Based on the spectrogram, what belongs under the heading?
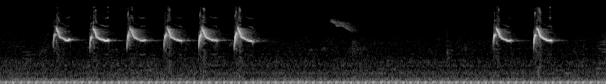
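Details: Olive-backed tailorbird (prenjak lumut) in full, varied song: six emphatic notes that swoop down and then hold a piercing whistle, a brief pause with a faint high squeak, then two more notes, all over a low engine-like hum.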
